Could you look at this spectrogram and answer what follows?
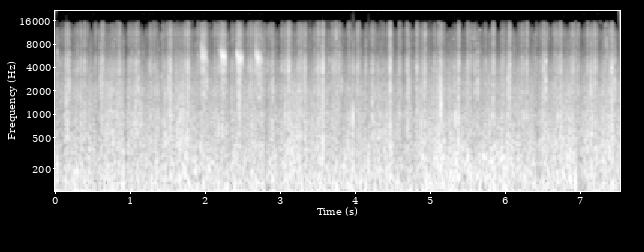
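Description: Hoofbeats of a two-year-old Standardbred filly pulling a jog cart at speed on a dirt training track: a quick, even clip-clop, about four to five beats a second, over a steady low rumble.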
